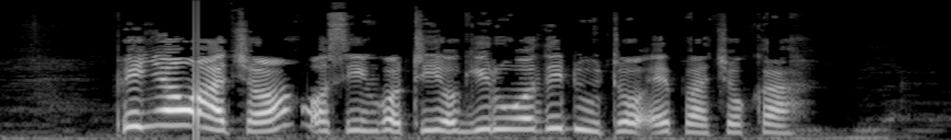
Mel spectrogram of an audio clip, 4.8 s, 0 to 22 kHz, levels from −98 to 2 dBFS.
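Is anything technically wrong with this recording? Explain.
Yes, there is one corrupt frame muted. From 0.97 to 1.00 s, the decoder rejected a damaged compressed frame and inserted silence: an abrupt 34 ms dropout, which fits one lost frame, visible as a sharp-edged blank gap in the waveform and spectrogram.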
